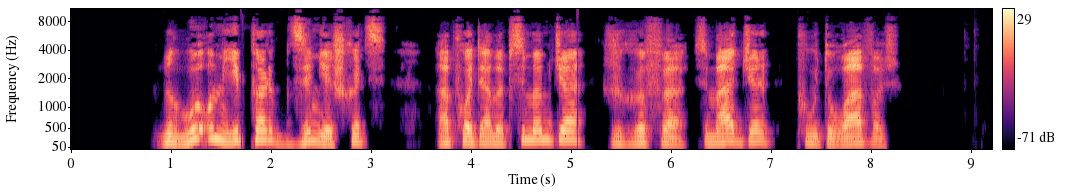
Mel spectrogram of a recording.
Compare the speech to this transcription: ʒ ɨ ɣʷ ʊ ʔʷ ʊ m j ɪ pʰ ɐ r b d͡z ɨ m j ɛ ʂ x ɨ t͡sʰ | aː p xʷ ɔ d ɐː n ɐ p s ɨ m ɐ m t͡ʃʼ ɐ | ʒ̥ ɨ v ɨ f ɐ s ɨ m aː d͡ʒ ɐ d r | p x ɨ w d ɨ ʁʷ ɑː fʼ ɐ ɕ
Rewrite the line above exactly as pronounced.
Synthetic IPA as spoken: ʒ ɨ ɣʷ ʊ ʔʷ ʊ m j ɪ pʰ ɐ r b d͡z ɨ m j ɛ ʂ x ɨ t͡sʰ | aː p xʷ ɔ d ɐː m ɐ p s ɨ m ɐ m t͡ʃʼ ɐ | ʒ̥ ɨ ɣ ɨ f ɐ s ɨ m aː d͡ʒ ɐ r | p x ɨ w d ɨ ʁʷ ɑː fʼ ɐ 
